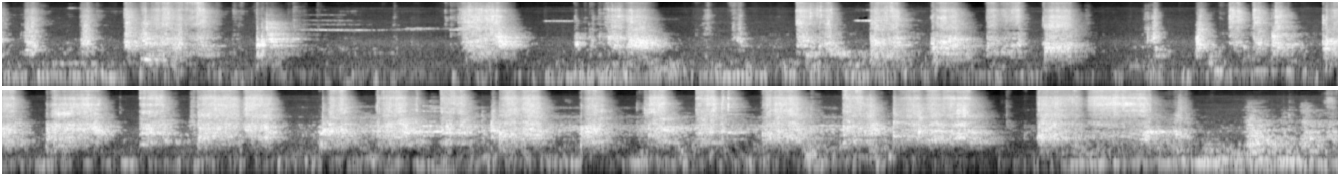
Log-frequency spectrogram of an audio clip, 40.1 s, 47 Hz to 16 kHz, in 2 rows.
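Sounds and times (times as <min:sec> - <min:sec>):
harsh scraping strokes: 0:17.2 - 0:38.0.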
